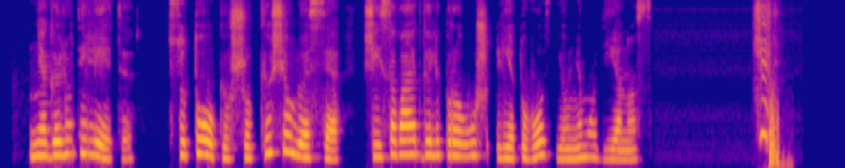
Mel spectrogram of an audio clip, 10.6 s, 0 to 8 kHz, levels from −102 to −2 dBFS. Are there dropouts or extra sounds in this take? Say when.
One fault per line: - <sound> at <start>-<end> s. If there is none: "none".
- sneeze at 9.4-9.9 s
